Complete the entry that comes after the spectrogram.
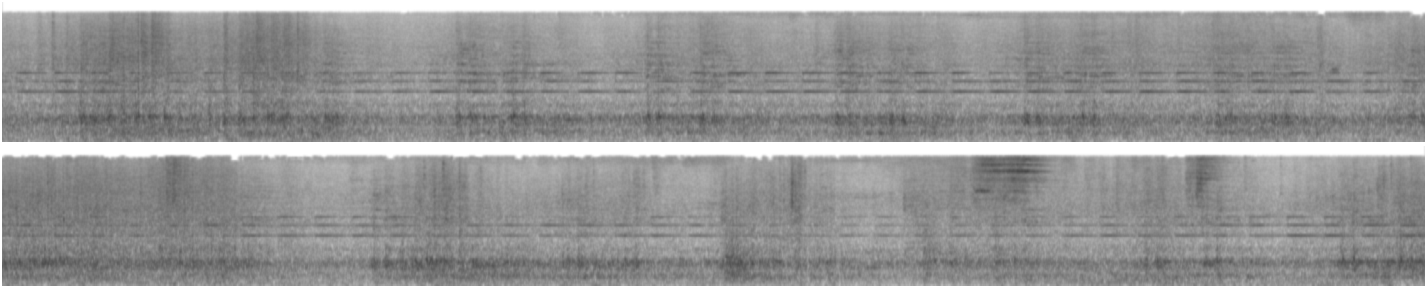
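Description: Freight train cars rolling past a grade crossing, their wheels clattering over the rail joints in swells every couple of seconds, with a sharp clank about three-quarters of the way through and a brief high wheel squeal soon after. A steady high ringing from the crossing signal runs beneath for most of the time.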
